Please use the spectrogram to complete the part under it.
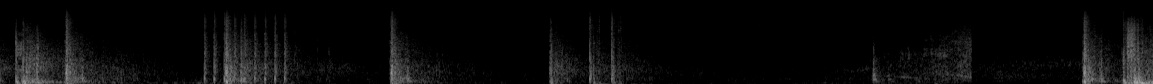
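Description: Mortar blasts and gunfire in the Post Scriptum war game come as sharp, loud bursts, some in rapid automatic strings, separated by quieter gaps with distant rumble.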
